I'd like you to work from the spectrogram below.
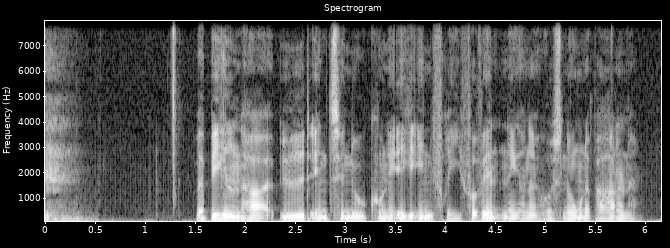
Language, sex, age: Danish, male, 24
